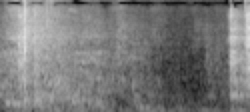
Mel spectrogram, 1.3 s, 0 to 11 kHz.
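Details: Spark check on an old 5 hp Toro snowblower engine, with the engine removed for carb work: two short, crisp snapping clicks about a second apart in a quiet room; the plug is sparking, so ignition is healthy.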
